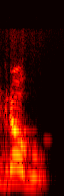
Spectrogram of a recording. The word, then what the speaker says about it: Grogu: Dos, el futuro de Grogu.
